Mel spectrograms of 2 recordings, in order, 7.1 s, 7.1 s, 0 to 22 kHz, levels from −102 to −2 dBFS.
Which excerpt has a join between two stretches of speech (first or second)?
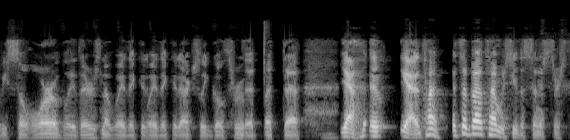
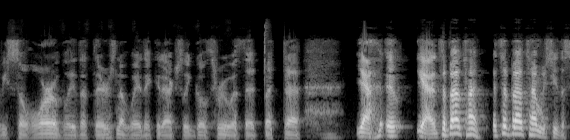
first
